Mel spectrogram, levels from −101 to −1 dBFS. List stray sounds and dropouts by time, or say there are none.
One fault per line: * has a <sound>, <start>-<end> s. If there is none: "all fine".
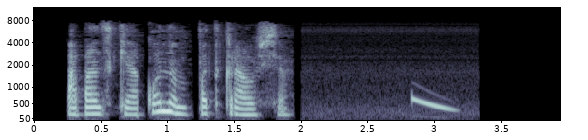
* has a chirp, 2.8-3.2 s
